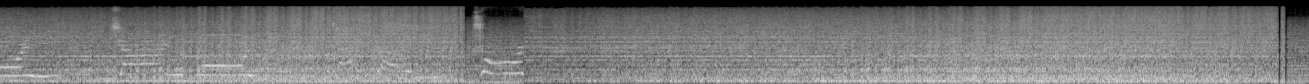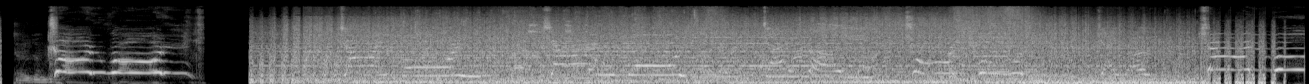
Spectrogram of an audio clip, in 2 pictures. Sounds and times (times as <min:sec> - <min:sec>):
Speech: 0:00.0 - 0:00.6, 0:01.2 - 0:02.6, 0:03.4 - 0:05.3, 0:13.2 - 0:15.2, 0:16.5 - 0:20.1, 0:20.7 - 0:23.4, 0:24.0 - 0:26.1
Music: 0:16.5 - 0:24.6.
